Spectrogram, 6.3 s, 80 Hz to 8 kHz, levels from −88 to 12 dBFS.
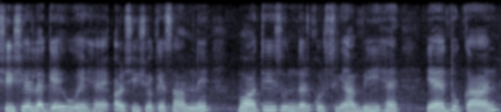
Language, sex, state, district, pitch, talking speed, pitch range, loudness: Hindi, female, Chandigarh, Chandigarh, 230 Hz, 155 wpm, 215-245 Hz, -17 LUFS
